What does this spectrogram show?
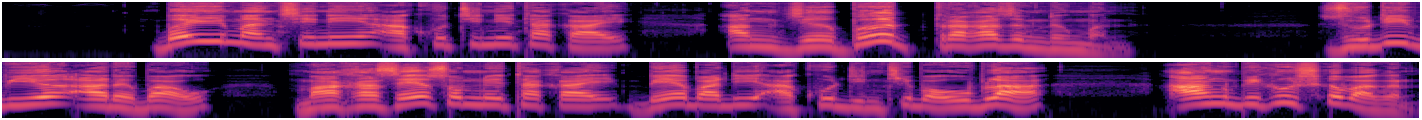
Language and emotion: Bodo, angry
